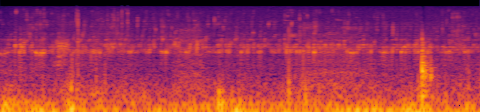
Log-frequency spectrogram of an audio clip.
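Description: Used engine oil pouring from the open drain plug hole into a drain bucket: a steady, splashing stream.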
